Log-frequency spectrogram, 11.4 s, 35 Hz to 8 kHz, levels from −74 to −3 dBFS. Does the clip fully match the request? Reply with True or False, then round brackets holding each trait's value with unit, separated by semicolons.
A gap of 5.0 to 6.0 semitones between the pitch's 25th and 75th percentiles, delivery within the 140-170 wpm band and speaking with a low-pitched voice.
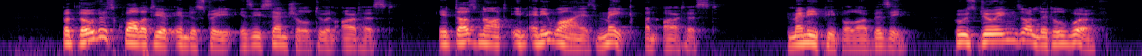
True (5.4 semitones; 145 wpm; 125 Hz)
